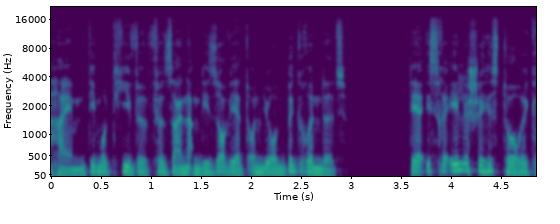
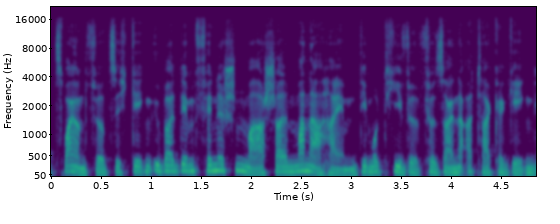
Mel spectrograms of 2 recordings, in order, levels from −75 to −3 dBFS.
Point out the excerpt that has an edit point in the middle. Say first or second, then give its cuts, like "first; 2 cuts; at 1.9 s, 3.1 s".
first; 1 cut; at 1.4 s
